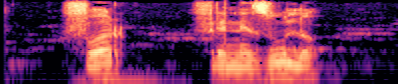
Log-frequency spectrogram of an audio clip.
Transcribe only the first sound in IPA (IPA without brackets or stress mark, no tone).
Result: f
